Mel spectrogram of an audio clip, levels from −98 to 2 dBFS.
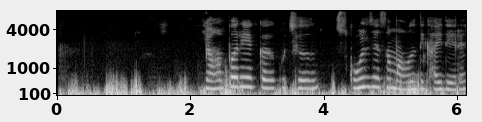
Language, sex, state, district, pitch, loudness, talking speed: Hindi, male, Rajasthan, Bikaner, 295 Hz, -22 LUFS, 105 wpm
